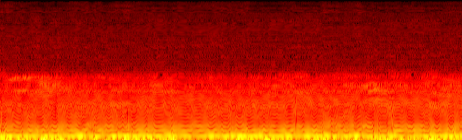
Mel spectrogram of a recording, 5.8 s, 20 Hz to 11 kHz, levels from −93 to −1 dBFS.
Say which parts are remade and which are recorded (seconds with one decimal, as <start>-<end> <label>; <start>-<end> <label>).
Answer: 0.0-5.8 remade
